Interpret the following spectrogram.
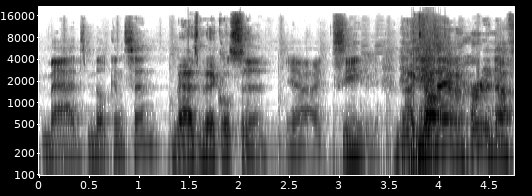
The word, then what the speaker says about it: Mads Mikkelsen: Mads Mikkelsen. Yeah, I haven't heard enough, so I say it wrong. Mad Mick. Yeah, Mad Mikkelsen.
